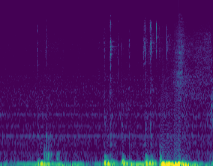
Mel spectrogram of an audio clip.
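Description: Quiet, close taps on a computer keyboard come in a few short bursts of keystrokes with gaps between them, heard alone without talk.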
